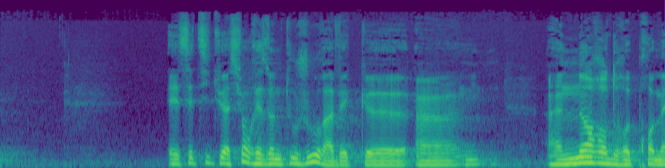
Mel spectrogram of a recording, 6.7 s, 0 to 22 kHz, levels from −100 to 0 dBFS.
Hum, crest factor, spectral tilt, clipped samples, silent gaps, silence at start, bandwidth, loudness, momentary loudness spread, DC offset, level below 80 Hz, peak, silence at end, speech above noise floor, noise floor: none; 16 dB; -6 dB/octave; under 0.1%; none; 0 s; 16.5 kHz; -24 LUFS; 12 LU; under 0.1%; -48 dBFS; -8 dBFS; 0 s; 36 dB; -59 dBFS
